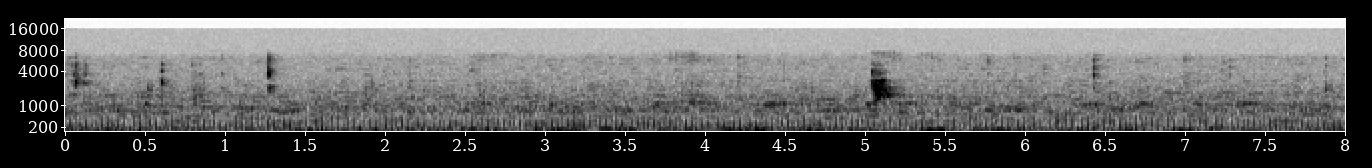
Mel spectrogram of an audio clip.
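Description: Quiet room tone with a few faint, scattered clicks, a sharp one about a second in and the loudest at about five seconds.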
